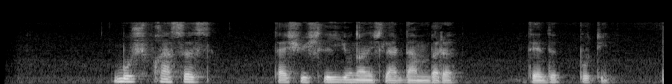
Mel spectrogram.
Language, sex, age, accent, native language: Uzbek, male, 18-24, Toshkent shahri, Uzbek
